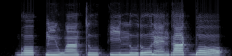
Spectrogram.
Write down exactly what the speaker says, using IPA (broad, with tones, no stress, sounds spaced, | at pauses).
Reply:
ɡ ɔ˦ k͡p ĩ˧ w ã˧ t u˧ k i˧ n u˧ ɾ o˦ ɾ ɛ̃˧ ɡ a˦ ɡ͡b ɔ˦˨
